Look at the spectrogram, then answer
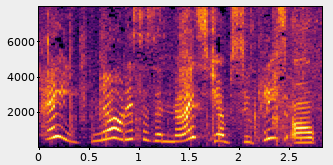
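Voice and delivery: very high, cooing dog voice. Real, not acted. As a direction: gush in a squeaky pet-owner coo. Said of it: "baby talk your dogs".

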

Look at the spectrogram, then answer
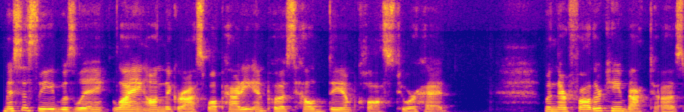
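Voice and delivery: usual speaking voice

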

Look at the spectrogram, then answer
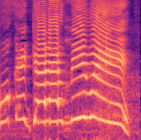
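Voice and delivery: loud slow angry shout; frantic yell. Real, not acted. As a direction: yell them out of the way.

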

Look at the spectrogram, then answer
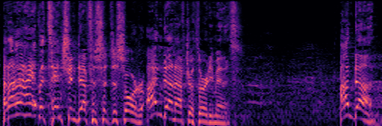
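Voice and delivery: ordinary delivery

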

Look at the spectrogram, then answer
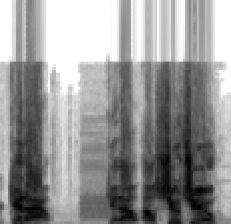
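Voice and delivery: yelling at the driver to get out; shouting. Real, not acted. Carjacking a driver, yelling him out of the car.

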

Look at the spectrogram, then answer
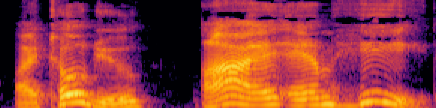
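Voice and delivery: loud, rising to a high, stretched-out "I am he"; insist, then proclaim it very slowly; emphatic declaration. Acted.

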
